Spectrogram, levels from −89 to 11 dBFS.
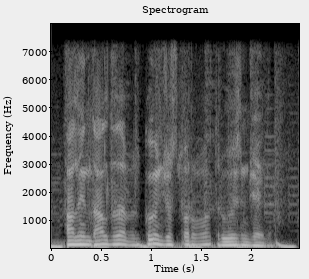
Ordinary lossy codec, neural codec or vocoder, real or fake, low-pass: none; none; real; 7.2 kHz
